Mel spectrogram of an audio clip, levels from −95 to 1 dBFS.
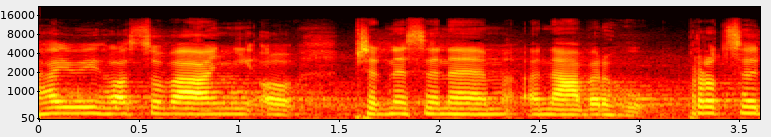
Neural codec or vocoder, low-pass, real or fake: none; 14.4 kHz; real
